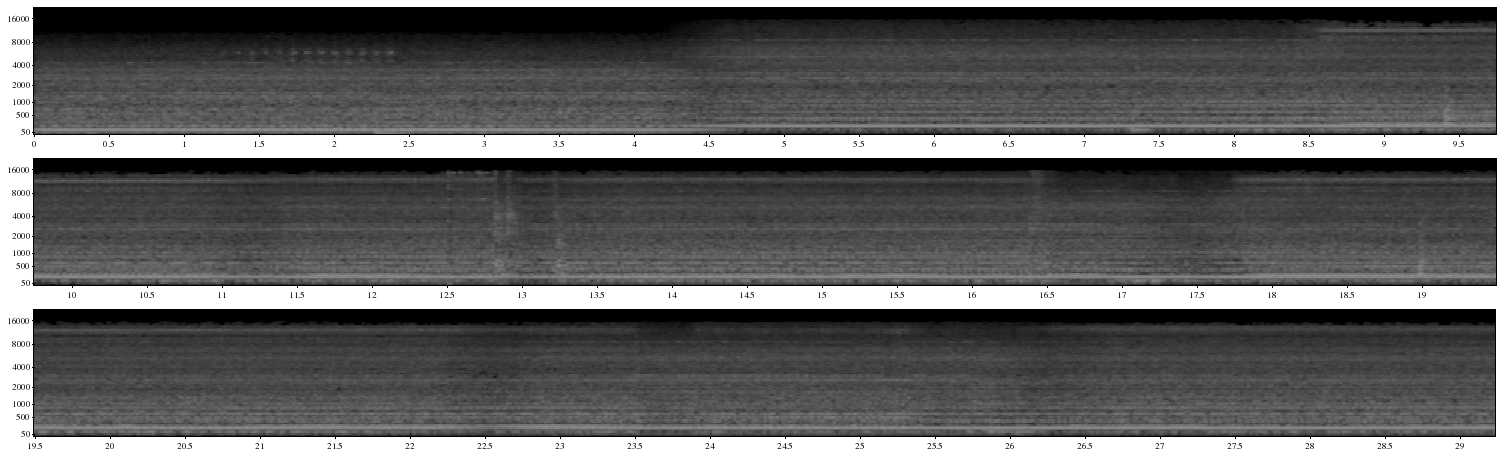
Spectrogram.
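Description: Metal lathe running, turning the outside diameter of an aluminium piston blank. About four seconds in the sound changes to a higher, stronger steady tone with cutting noise over it, which then runs evenly while the tool takes the cut.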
